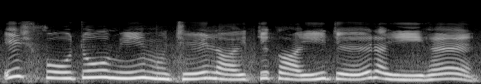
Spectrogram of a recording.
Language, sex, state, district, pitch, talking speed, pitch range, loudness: Hindi, female, Madhya Pradesh, Katni, 260 Hz, 110 wpm, 235-290 Hz, -10 LUFS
